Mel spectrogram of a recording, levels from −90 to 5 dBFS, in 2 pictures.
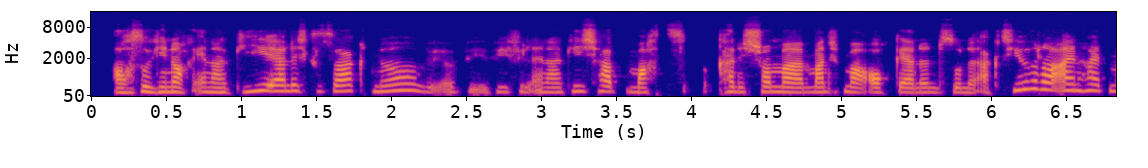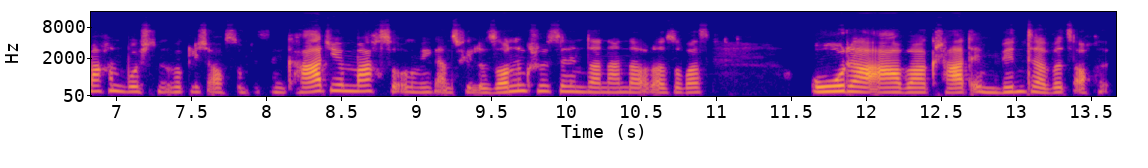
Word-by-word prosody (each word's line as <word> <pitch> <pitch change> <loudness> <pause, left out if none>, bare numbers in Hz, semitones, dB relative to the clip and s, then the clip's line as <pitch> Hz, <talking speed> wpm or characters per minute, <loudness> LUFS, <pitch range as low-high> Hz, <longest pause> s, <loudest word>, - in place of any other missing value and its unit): auch 185 0 0
so 225 - 0
je 210 +1 -2
nach 210 -2 +2
Energie 210 +5 -3
ehrlich 250 0 +1
gesagt, 245 +2 -2
ne, 265 +5 -2
wi - - -13
wi - - -14
wie 205 -1 -11
viel 215 - -12
Energie 200 +4 -6
ich 235 - +2
habe, 225 -1 +2
macht's 200 -1 -3 0.2
kann 220 - -3
ich 205 - 0
schon 215 -1 +4
mal 205 -2 +4
manchmal 205 0 0
auch 195 0 0
gerne 195 -1 -2
so 195 - -2
'ne 180 -1 -7
aktivere 315 +2 0
Einheit 270 -1 +2
machen, 240 +1 -1
wo 220 - -1
ich 225 - -7
dann 210 -2 -14
wirklich 210 0 -8
auch 190 - -6
so - - -12
'n 190 - -19
bisschen 200 -1 -18
Kardio 245 +7 +5
mache, 245 0 +2
so - - -5
irgendwie 200 -1 -9
ganz 185 - -4
viele - - -9
Sonnengrüße 240 +4 -1
hintereinander 200 -3 -3
oder - - -4
sowas 195 +1 -5 0.7
oder 225 -1 +6
aber 195 0 +5
grad 190 0 +3
im 190 -3 -6
Winter 210 -2 -2
wird's 200 +1 -5
auch - - -4
210 Hz, 235 wpm, -22 LUFS, 195-240 Hz, 0.7 s, oder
